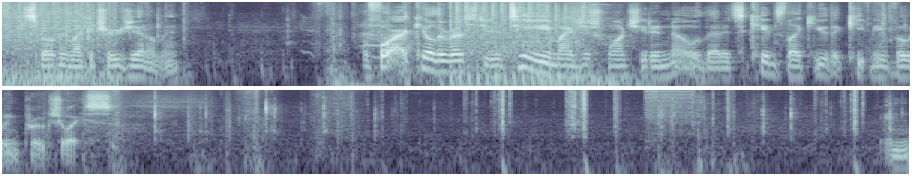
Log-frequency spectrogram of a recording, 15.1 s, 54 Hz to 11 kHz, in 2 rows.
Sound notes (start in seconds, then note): 8.7 controller clicking; 12.9 gun loading on video game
